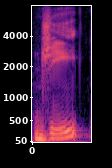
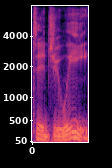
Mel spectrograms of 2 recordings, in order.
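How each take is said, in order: First: The phrase is squeezed into one syllable. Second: The phrase is said with every syllable. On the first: "by taking out syllables" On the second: "which means"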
